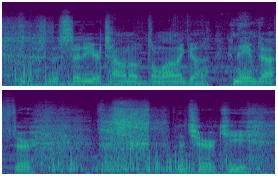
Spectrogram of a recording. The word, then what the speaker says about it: Dahlonega: and I butchered the name of the town Dahlonega is I believe the correct pronunciation and the gentleman was telling me some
